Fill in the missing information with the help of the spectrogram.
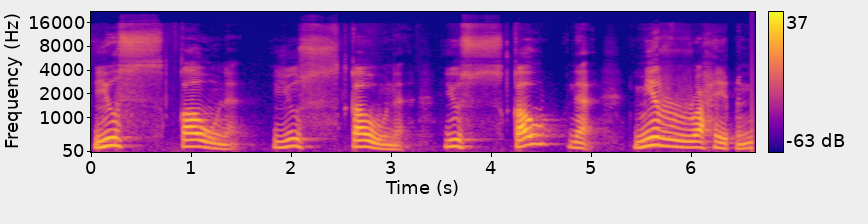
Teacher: Здесь у нас ассимиляция без назализации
